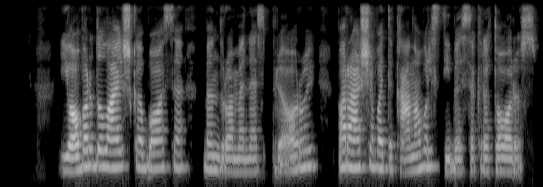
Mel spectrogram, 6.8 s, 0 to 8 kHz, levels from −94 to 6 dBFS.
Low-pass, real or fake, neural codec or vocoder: 7.2 kHz; real; none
